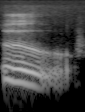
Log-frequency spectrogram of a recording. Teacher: there is no glide when it says ooh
